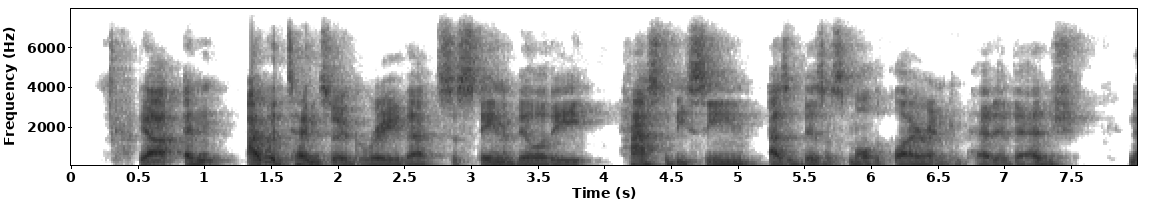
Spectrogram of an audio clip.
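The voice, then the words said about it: American accent. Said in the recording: “if you can't tell by the accent out there, I'm based in the US”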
